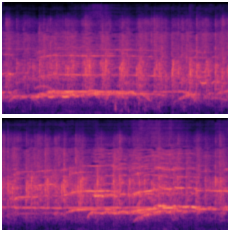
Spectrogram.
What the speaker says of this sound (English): There's a time limit on applause here.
